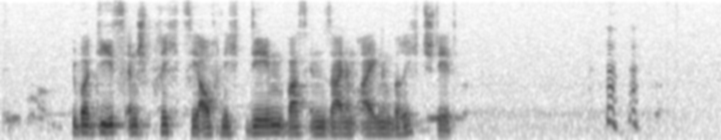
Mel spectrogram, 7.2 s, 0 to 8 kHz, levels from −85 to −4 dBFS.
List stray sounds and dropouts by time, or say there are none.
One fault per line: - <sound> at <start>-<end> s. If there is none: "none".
- laugh at 5.9-6.4 s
